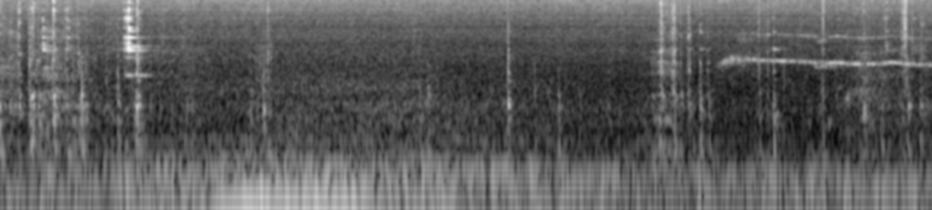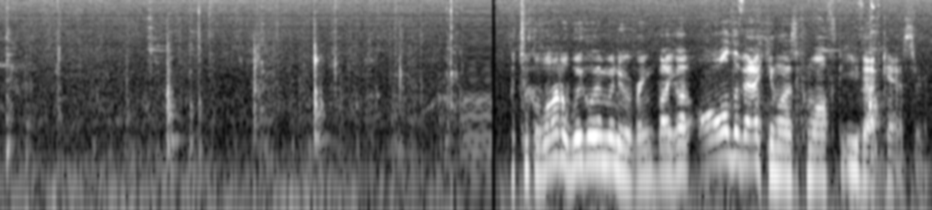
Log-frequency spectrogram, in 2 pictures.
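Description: Metal parts click and clink under hands working on an engine.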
